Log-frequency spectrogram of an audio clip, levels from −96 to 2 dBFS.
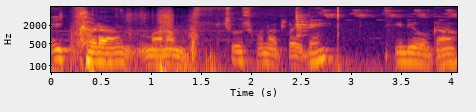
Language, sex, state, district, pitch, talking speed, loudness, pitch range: Telugu, male, Andhra Pradesh, Annamaya, 120 Hz, 75 wpm, -22 LUFS, 105-135 Hz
